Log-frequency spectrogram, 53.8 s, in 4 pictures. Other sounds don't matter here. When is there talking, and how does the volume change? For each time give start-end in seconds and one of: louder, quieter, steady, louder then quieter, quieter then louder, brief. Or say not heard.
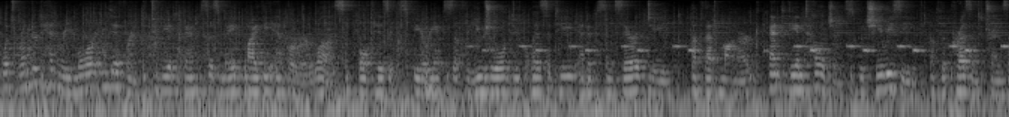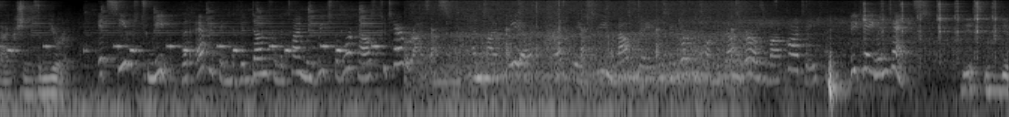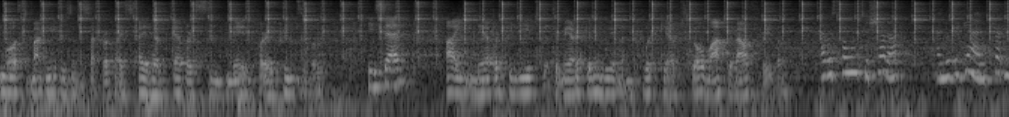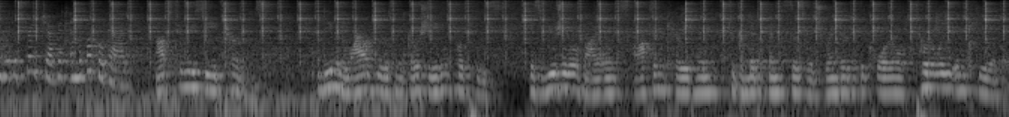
0.0-53.7 steady.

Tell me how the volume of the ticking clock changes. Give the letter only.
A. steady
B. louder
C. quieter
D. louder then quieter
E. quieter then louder
B.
